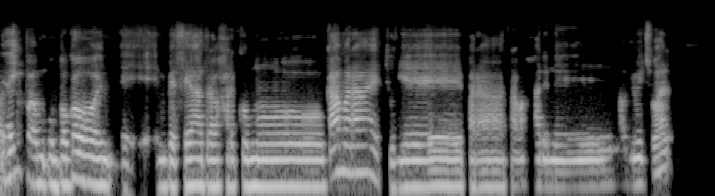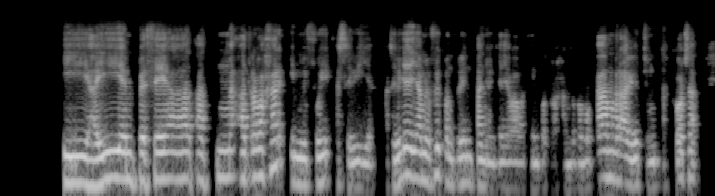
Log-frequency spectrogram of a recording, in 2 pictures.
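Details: Adult Spanish-speaking man who stutters, with a constant struggle in childhood and adolescence to hide it: stuttering.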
